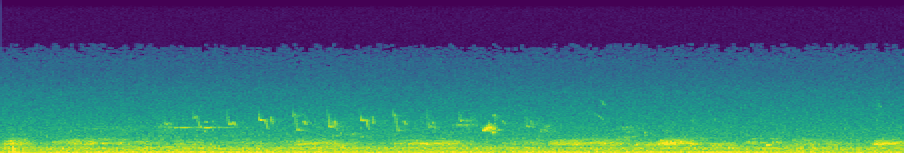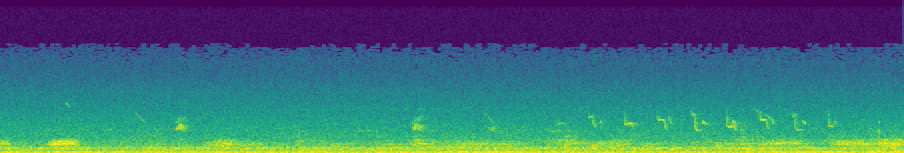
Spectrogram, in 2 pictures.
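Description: Wild birds calling: a run of harsh, repeated caw-like calls, with bursts of high twittering from small birds about two seconds in and again near the end.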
